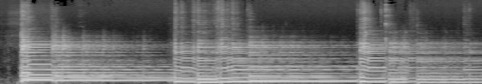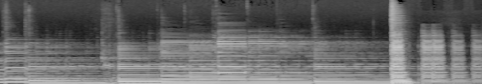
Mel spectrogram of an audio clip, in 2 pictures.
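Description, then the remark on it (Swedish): An electric guitar played through a stereo delay pedal, sustained chords and notes ringing out with wide, echoing repeats that blur into a lush, reverb-like wash. No one speaks. “Och då får du någonting som, det vi hör lite grann nu, ett väldigt coolt stereoljud och stereobredd.”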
